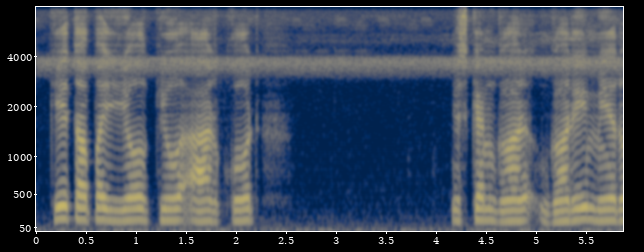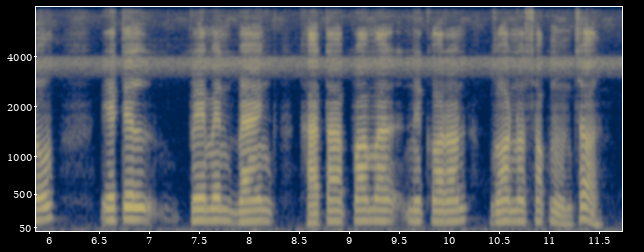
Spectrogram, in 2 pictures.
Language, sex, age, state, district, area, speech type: Nepali, male, 18-30, West Bengal, Kalimpong, rural, read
